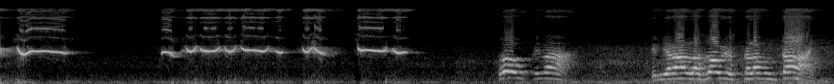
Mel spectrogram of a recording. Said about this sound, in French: Parole sifflée du Béarn, enregistrée par un de vos maîtres. Ouais, voilà. C'est enregistré par René Guy Busnel. Je pense que cet enregistrement date des années 60.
